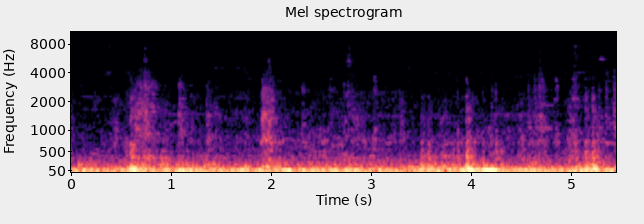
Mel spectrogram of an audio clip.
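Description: Passenger train rolling slowly, heard from inside a coach: a steady low rumble with a few sharper clacks.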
